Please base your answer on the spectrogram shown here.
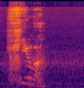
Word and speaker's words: Gila: Gila. Cool. I played Far Cry 3, alright? That's how they pronounced it. Not like you can't English. Come on, man. First of all, it's not an English name.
